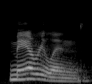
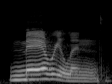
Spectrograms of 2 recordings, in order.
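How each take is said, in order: No difference in how they are said.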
